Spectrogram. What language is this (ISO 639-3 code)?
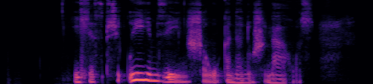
kbd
